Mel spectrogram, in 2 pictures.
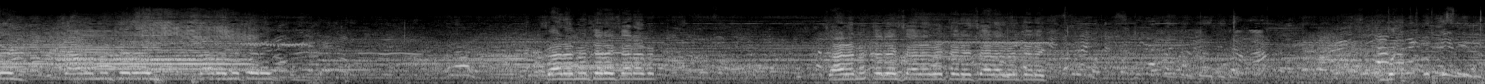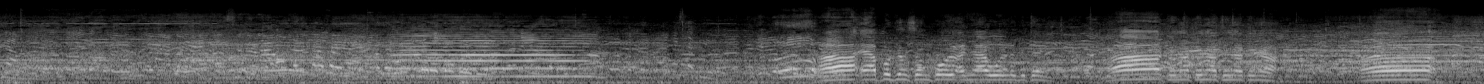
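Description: A crowd cheers and shouts all around.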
